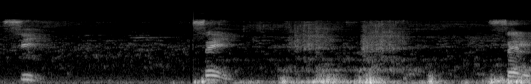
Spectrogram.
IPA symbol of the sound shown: s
